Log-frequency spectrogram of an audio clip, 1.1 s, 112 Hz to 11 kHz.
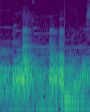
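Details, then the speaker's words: A midwife in rural Ghana finds the fetal heart rate within a second using a fetal Doppler: rapid rhythmic whooshing pulses, about 140 beats a minute; normal fetal heart sounds. "so um I was able to detect the filter heart rate within a second"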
